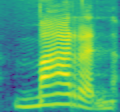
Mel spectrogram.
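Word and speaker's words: Maraen: He is a Chief Strategy Officer from Marr, and I asked him how you pronounce that just to get it right. It's M-A-R-E-A-N. Oh no, M-A-R-A-E-N, and it's Marra, which is Gaelic for the sea, energy, Marran, which makes perfect sense now.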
